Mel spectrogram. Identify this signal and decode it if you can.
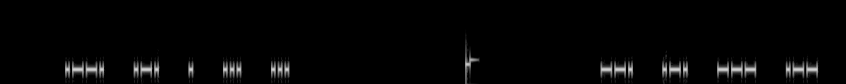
Morse code, heard as a keyed tone, about 36 wpm, spaced as for 20 wpm, 700 Hz. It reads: PRESS GROW
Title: 3x Character Spacing - Top 300 Words - 35wpm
